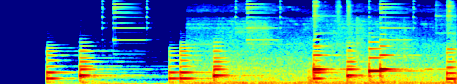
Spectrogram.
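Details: Gentle chiming music plays, with bell-like notes struck one at a time at an uneven pace over a quiet background.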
